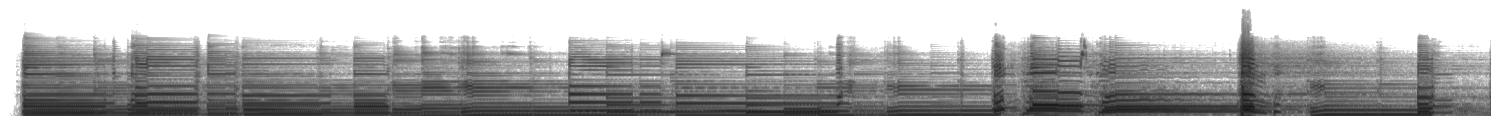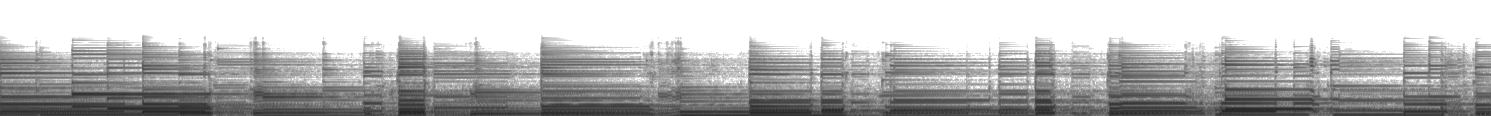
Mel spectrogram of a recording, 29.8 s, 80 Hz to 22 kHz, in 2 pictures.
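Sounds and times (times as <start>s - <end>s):
clean breakup Gibson Les Paul Custom: 0.2s - 29.8s.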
